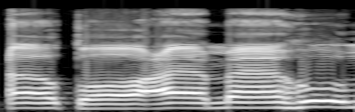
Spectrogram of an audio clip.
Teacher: ত হরফকে উপরের দিকে ধাবিত করে ধাক্কা দিয়ে উচ্চারণ করব, কারণ ত কলকলার হরফ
